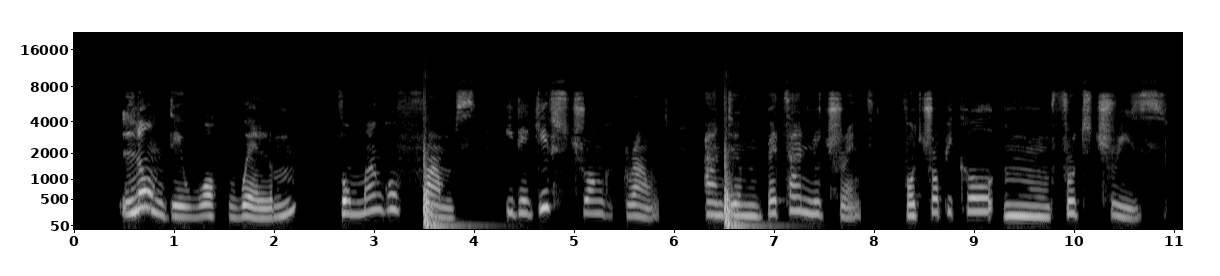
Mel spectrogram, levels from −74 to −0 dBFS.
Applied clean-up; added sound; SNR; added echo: none; Knock; 4 dB; none.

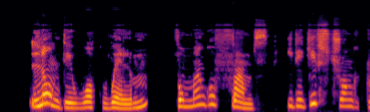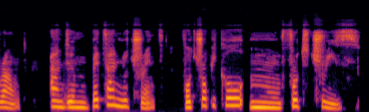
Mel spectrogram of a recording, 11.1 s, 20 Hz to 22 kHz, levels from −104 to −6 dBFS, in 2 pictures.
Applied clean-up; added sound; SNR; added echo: neural mask model Resemble Enhance denoiser.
